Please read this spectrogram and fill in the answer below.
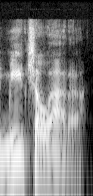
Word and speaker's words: Michelada: A Michelada. I wouldn't even know how to pronounce that.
